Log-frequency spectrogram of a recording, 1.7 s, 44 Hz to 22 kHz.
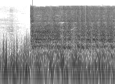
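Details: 2001 Nissan Almera cranking during testing: the starter spins hard with a rushing roar but the engine never fires. The coil packs showed power; a fuel pump relay problem is suspected.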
